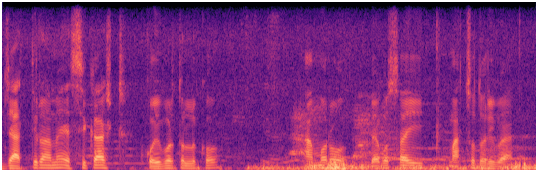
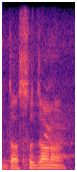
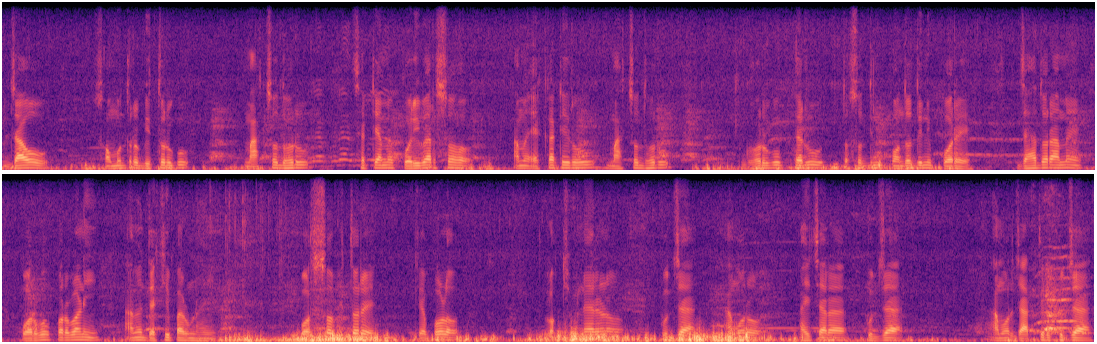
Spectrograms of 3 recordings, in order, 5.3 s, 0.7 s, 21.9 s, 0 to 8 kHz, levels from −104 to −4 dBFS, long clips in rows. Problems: constant background noise, continuous background conversations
